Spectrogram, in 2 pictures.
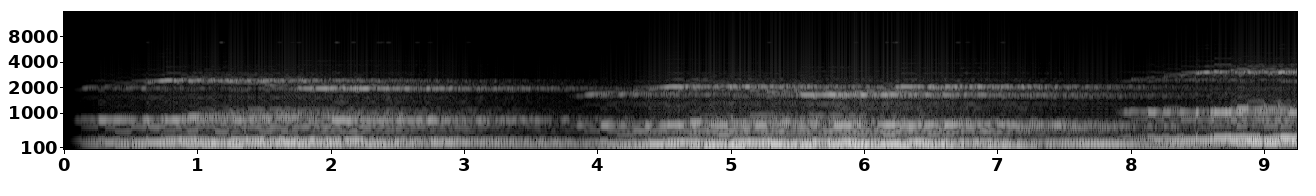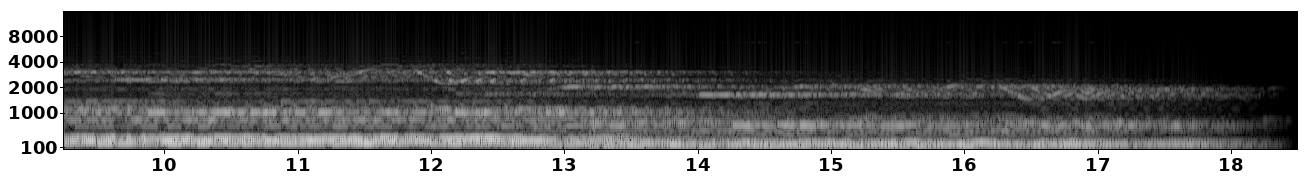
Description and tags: This sample was created in Ableton Live 9 using various synths and layering.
